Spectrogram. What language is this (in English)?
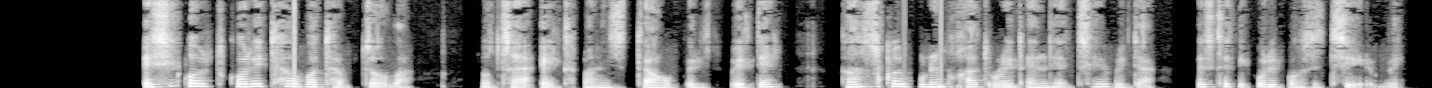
Georgian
